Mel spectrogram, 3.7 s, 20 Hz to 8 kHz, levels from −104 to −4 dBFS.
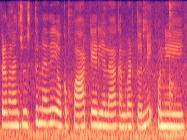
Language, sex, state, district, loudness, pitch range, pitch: Telugu, female, Telangana, Karimnagar, -13 LUFS, 225-250 Hz, 240 Hz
